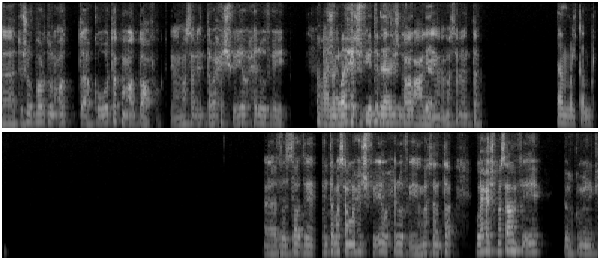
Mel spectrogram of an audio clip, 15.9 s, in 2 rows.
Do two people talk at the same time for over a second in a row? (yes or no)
yes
